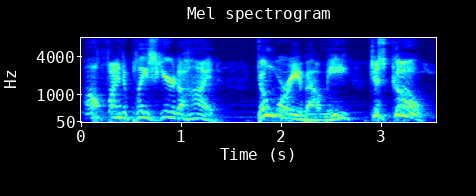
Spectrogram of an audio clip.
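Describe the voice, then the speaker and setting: A man's voice: on the high side, wildly swooping pitch, normal speed, sharp tone, heavily acted. An actor playing an urgent, earnest male resistance soldier in a video game cutscene, speaking in a tense, emphatic way. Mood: desperate, urgent.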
